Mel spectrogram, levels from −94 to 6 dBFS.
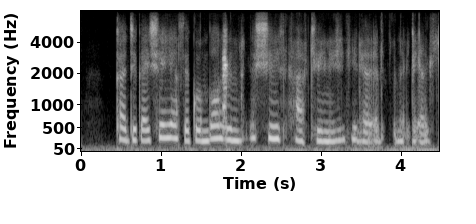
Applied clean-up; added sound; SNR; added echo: neural diffusion model UNIVERSE++.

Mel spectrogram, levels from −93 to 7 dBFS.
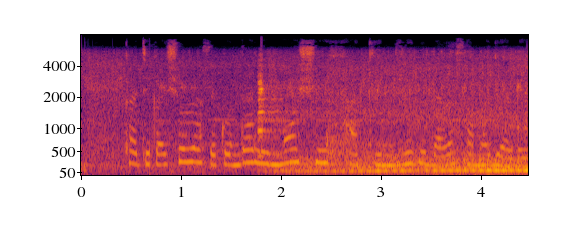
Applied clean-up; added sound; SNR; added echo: none; Motor vehicle (road); 0 dB; none.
